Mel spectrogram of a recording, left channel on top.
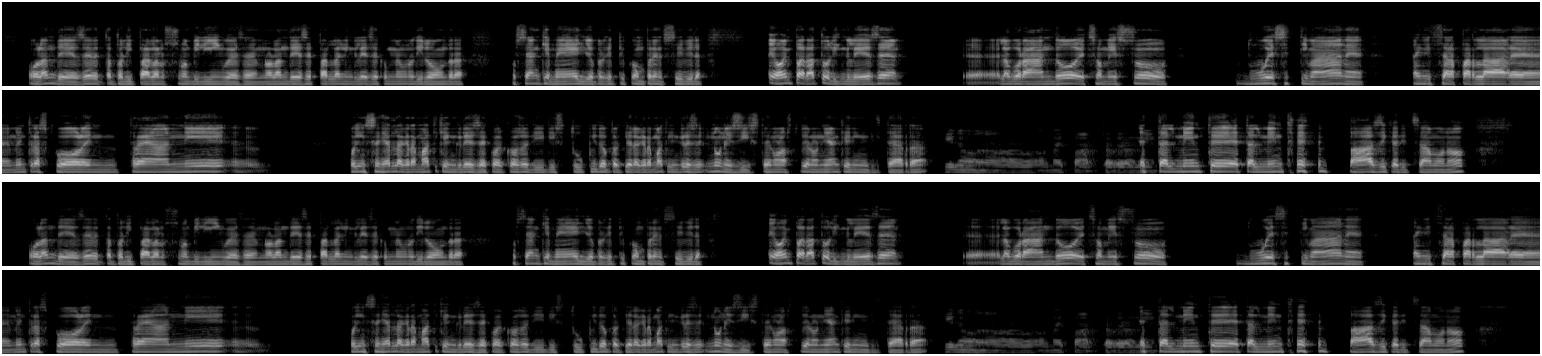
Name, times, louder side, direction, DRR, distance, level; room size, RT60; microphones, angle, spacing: voice 1, 0.3-7.2 7.7-9.0 9.6-11.7 12.3-13.6 14.1-18.0 18.9-24.6 26.7-30.4, left 3 dB, 75° left, 4.2 m, -30 dB
voice 2, 24.8-26.9, left 1 dB, 20° left, 5.8 m, -48 dB
head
